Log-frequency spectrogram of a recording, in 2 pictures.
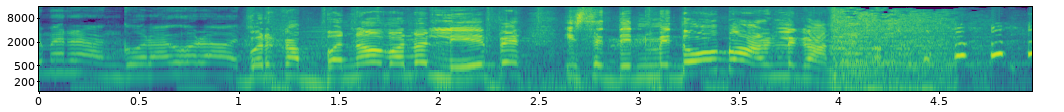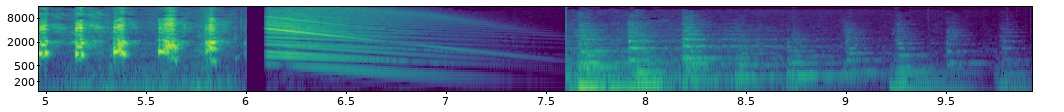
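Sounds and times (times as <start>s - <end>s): falling pitched sound effect: 6.1s - 8.1s.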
